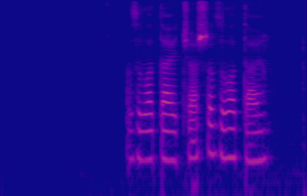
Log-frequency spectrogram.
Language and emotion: Russian, neutral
